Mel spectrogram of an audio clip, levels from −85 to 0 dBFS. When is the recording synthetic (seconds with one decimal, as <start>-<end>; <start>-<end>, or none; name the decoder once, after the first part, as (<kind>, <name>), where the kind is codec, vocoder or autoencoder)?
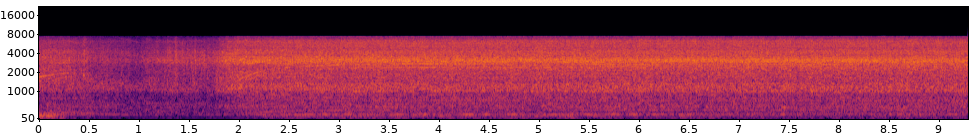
7.9-9.3 (vocoder, BigVGAN v2)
